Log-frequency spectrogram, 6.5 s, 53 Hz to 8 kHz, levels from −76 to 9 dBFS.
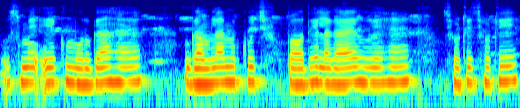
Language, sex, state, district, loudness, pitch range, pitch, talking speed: Hindi, female, Jharkhand, Garhwa, -16 LUFS, 170-180 Hz, 180 Hz, 120 wpm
